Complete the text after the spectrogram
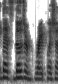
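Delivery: normal talking voice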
